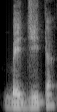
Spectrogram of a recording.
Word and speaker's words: Vegeta: su nombre Vegeta se se debería pronunciar como pollita o bueno bellita tal cual como dicho si le enamoran al planeta acá en latino Pero bueno acá optaron por Vegeta porque no sé pensaron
